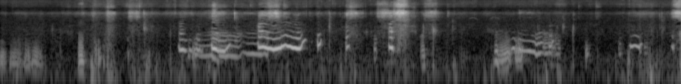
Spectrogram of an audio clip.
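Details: Chihuahuas at play-wrestling, voicing wavering high whines and squeaky yips in irregular bursts, mixed with snorts, sniffing and scrabbling clicks of movement.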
